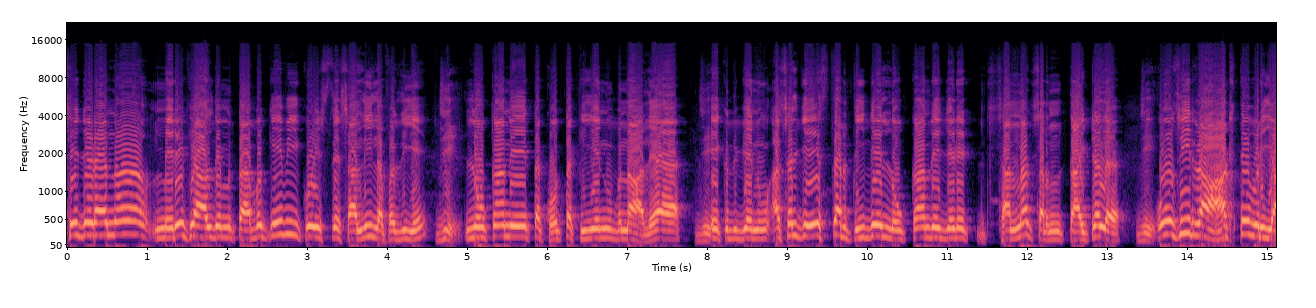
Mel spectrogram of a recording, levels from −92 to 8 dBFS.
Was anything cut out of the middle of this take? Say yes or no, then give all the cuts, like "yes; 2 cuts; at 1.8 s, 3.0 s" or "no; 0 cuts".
no; 0 cuts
